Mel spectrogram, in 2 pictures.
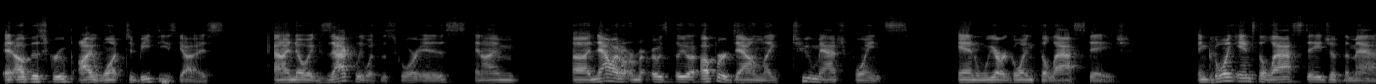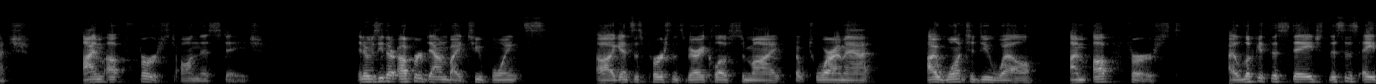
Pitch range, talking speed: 105-130 Hz, 205 wpm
